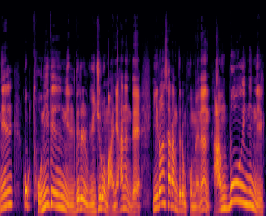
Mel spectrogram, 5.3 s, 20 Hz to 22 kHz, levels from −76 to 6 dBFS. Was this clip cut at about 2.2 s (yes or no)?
no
